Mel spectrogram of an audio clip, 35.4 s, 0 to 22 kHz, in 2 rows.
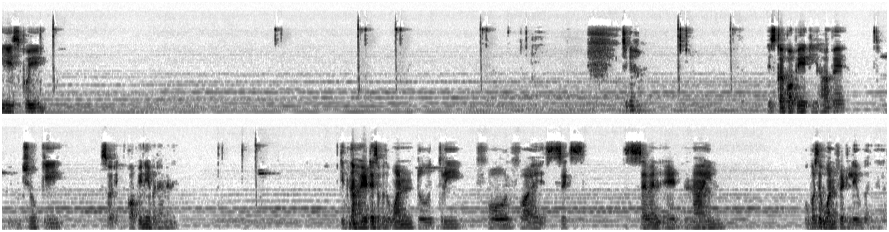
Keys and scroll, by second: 14.8 Caps_Lock, 20.9 ctrl+z, 21.4 Caps_Lock.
